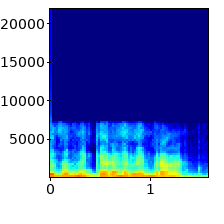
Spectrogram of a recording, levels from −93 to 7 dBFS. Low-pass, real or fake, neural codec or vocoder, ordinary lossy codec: 7.2 kHz; fake; codec, 16 kHz, 1 kbps, FreqCodec, smaller model; none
